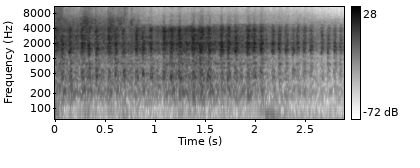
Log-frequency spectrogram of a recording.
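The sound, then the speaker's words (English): A car engine chugs and sputters in rapid, regular pulses as the car drives into a drive-in theater, a steady, fairly loud rattling drone with no one speaking over it. “Come on, Jack. Drive inside.”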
